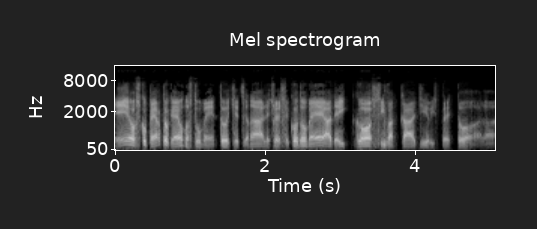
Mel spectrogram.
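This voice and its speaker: Dry and close with no echo, the sound carries a man talking at a fairly quick pace. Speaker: surveyor, seminar co-host. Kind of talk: online seminar discussion. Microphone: connection dropped, not heard at first.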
